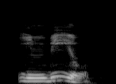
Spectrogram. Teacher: la vacilación se da en una sílaba átona desde luego y vacilan vocales pertenecientes a una misma serie, en este caso de la serie anterior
